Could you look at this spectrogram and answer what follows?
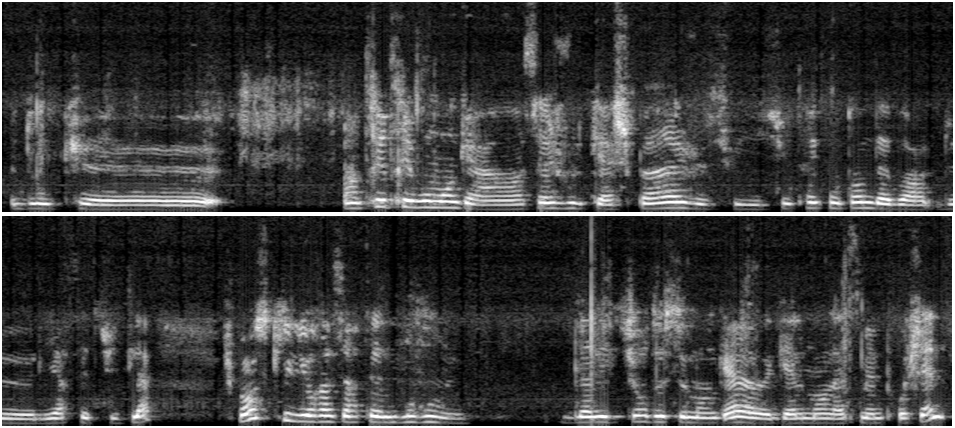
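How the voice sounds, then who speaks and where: A woman chats at home about what she has been reading, her talk loose and full of little fillers and restarts. Her voice sits at an ordinary middle pitch. A faint background noise runs under the recording. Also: normal speed, a little mellow, poor audio. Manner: chatty, many fillers and restarts. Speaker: manga reviewer. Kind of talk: casual chat.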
